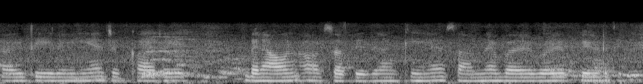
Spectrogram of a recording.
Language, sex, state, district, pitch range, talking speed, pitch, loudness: Hindi, female, Bihar, Madhepura, 165-180 Hz, 160 wpm, 170 Hz, -17 LUFS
